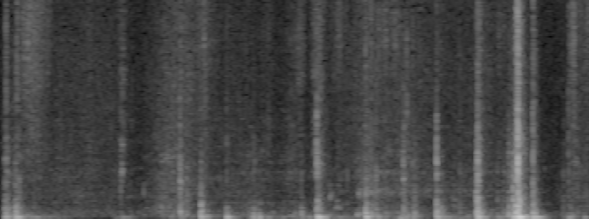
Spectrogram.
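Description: Plastic clicks and knocks as a plug-in energy meter and a multi-socket extension lead are handled and set down on a desk, with a louder knock near the end as the meter is pressed into the lead.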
